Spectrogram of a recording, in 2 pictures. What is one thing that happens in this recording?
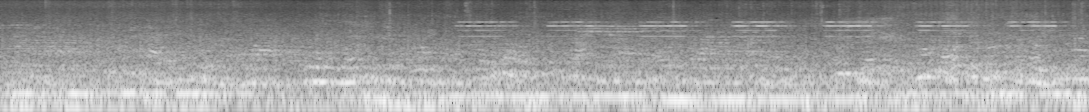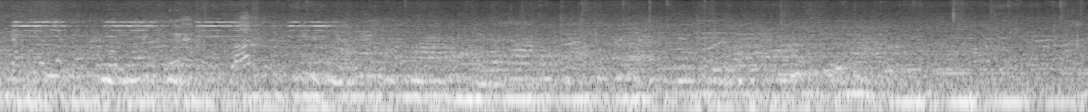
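Traffic rumbles steadily along a street.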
